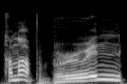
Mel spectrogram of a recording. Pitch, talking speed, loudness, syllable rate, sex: 165 Hz, 140 wpm, -13 LUFS, 2.6 syllables/s, male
